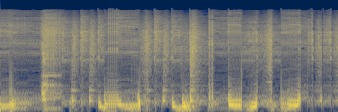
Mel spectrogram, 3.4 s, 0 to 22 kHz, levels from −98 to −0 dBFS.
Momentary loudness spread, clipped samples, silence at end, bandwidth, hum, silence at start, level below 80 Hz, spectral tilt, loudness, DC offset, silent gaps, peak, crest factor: 3 LU; under 0.1%; 0 s; 17 kHz; none; 0 s; -36 dBFS; -3.5 dB/octave; -17 LUFS; under 0.1%; none; 0 dBFS; 18 dB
